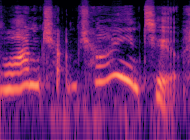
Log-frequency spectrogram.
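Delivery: small high voice, stammering softly; meek flustered protest. Retold or imitated. Woman answers the man yelling at her, meekly flustered. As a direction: mimic a timid, stumbling reply.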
